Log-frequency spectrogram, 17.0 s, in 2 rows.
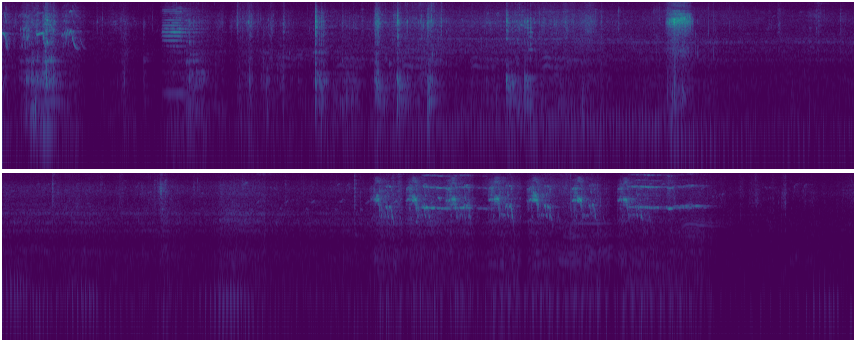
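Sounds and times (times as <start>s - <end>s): bird chirping: 0.0s - 0.9s, 11.2s - 15.6s.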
